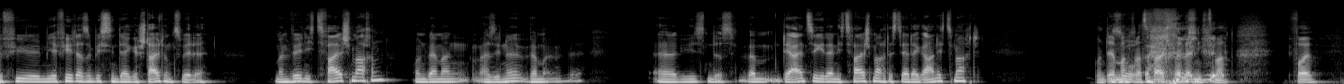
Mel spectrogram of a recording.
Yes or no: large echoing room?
no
